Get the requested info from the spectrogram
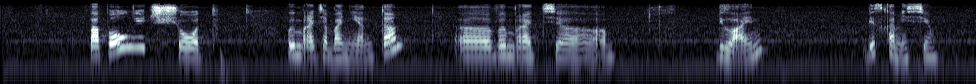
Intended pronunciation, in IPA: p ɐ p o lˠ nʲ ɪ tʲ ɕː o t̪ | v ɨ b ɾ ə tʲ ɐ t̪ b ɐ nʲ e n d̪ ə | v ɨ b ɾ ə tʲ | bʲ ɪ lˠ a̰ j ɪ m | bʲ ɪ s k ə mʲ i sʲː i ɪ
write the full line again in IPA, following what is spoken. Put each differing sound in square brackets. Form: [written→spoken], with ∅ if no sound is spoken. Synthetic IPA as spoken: p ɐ p o lˠ nʲ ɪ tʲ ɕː o t̪ | v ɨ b ɾ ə tʲ ɐ [t̪→∅] b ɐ nʲ e n [d̪→t̪] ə | v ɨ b ɾ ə tʲ | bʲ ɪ lˠ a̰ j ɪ [m→n] | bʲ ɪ s k [ə→ɐ] mʲ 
